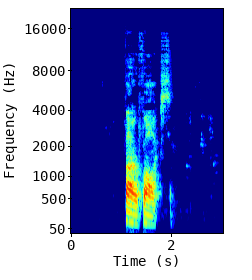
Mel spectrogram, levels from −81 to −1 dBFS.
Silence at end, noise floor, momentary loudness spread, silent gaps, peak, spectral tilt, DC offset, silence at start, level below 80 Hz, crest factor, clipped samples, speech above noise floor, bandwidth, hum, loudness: 1.1 s; -87 dBFS; 17 LU; none; -2 dBFS; -4 dB/octave; under 0.1%; 1.1 s; -76 dBFS; 22 dB; under 0.1%; 69 dB; 15.5 kHz; none; -18 LUFS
